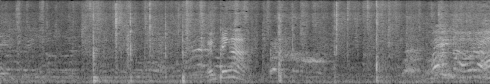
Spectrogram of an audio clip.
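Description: Men shouting short calls across a small-sided football game, the loudest yell rising and falling in pitch near the end, with a few sharp thuds of the ball being kicked.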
